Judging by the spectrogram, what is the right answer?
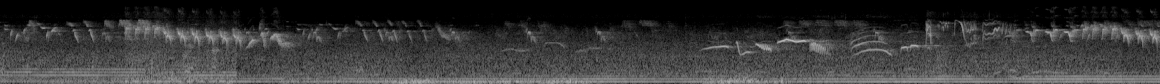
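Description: Small songbirds singing: a rapid high trill about a second in and another near the end, with a few short rising-and-falling chirps in between. A steady low hum runs under the song throughout.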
